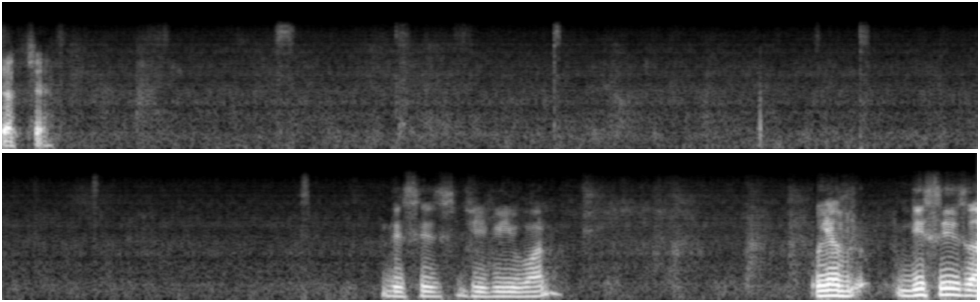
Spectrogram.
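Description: A marker squeaks and scratches softly on paper.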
